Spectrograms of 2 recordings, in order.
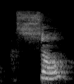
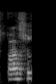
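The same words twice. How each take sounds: First: "pasó" as pa-SÓ, drawn out on SÓ; slow down and raise the final syllable of "pasó"; last-syllable stress. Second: "paso" as PA-so, stress on PA; first-syllable stress. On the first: Teacher giving the accented word, "pasó" stressed on a high, long SÓ. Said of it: "entonces necesitamos el acento ortográfico". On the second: Teacher showing what it is not, "paso" stressed on PA. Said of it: "es necesario marcar la palabra con un acento". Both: Shown as a demonstration.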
